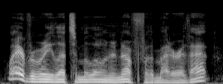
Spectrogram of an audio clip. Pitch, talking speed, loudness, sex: 120 Hz, 295 wpm, -16 LUFS, male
